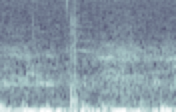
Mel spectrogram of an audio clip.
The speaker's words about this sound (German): Schlafplatz für Schneereiher. Man hört es vielleicht hier im Hintergrund, die machen voll den Lärm. Die gehen jetzt gerade alle, die Sonne ist jetzt gerade hinter den Bäumen verschwunden, untergegangen und jetzt gehen die alle schlafen.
